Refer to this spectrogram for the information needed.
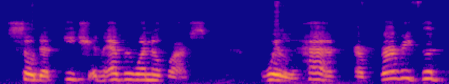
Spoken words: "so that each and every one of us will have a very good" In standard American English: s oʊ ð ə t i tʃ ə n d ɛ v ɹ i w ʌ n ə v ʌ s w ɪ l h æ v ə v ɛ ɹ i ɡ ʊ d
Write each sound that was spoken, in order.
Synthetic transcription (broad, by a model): s oʊ ð ə t i tʃ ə n ɛ v ɹ i w ʌ n ə v ʌ s w ɪ l h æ v ə v ɛ ɹ i ɡ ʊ d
